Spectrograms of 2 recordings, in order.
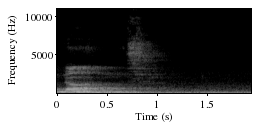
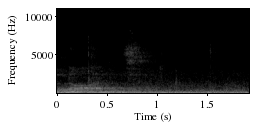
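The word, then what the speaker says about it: nones: These are what sociologists are calling the nuns, or some people pronounce it the nons, and you can spell it N-O-N-S or N-O-N-E-S.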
